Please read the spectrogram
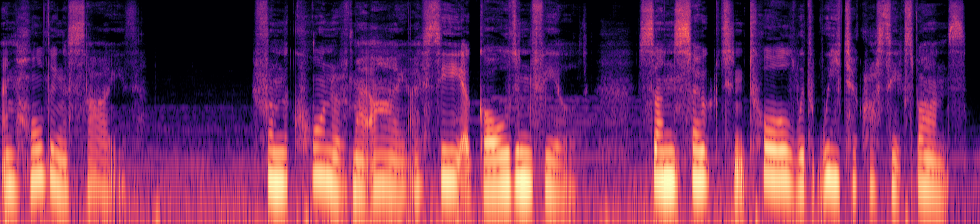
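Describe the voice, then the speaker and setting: An angry teenage schoolgirl in an audio drama. She is earnest and intense, moving between first-person narration and dialogue in a medium-pitched voice, with music underneath. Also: fairly even intonation, slow pace, dark tone. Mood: haunted, measured. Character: Katrina, angry suspicious teenage schoolgirl recounting memories and visions.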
